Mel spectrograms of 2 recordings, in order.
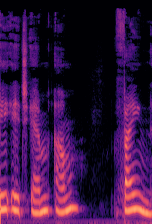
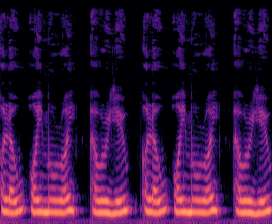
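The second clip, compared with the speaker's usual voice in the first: quick West Country accent. Demonstrating to a listener how an accent's vowels sound, West Country accent. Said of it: "For the West Country accent".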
